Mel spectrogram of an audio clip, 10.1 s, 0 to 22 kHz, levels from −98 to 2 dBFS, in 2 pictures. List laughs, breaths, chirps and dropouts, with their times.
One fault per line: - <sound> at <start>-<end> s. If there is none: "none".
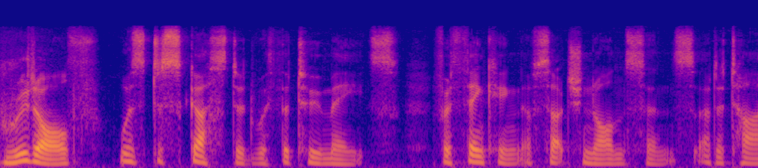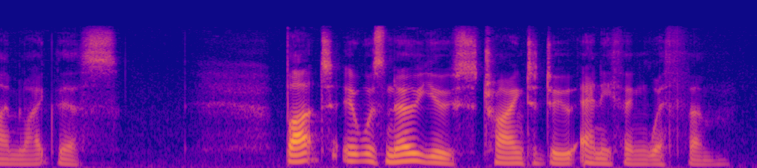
none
